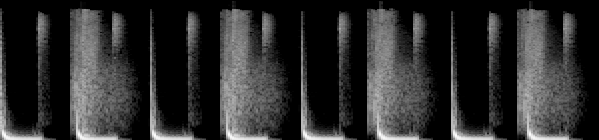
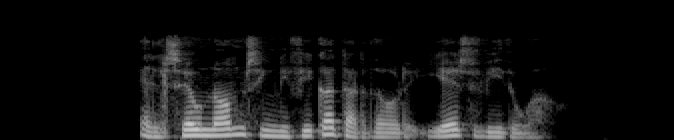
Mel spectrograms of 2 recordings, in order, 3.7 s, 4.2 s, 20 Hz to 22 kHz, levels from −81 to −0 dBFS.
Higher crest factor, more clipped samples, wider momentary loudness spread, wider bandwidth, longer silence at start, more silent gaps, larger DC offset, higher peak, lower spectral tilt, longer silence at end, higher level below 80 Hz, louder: second, 12 dB vs 20 dB; neither; second, 3 LU vs 12 LU; first, 17.5 kHz vs 7.8 kHz; second, 0 s vs 0.85 s; first, 0.35-0.43 s, 1.28-1.37 s, 2.22-2.28 s, 2.75-2.80 s, 3.16-3.21 s vs none; neither; first, 0 dBFS vs -10 dBFS; second, -5.5 dB/octave vs -7 dB/octave; second, 0.2 s vs 0.85 s; first, -14 dBFS vs -66 dBFS; first, -14 LUFS vs -28 LUFS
